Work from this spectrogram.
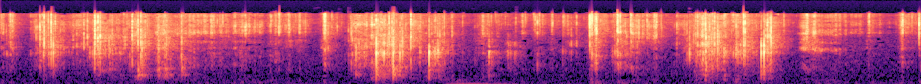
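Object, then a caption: Bar of soap. A solid bar of dry white soap, held in the hand, is carved and scraped with a metal blade into crumbly flakes. The sound is a run of bright, crisp scraping and crinkling strokes with almost no low end, each burst short and dry, rising and falling in loudness across the clip.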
